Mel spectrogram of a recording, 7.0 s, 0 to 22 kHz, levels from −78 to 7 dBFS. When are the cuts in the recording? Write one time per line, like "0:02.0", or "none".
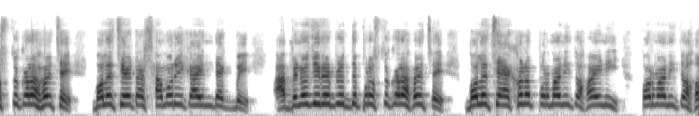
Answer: none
